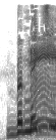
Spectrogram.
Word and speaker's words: Bemidji: Bemidji? – Bemidji, Minnesota. – Bemidji. – How do you spell it? – B-M-I-D-J-I.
